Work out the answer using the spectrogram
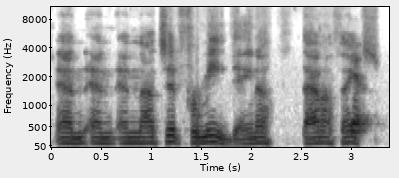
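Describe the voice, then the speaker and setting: A man's voice: mid-range voice, fairly even intonation, measured pace, a little mellow. A man from Canada in his fifties, a guest on a live online interview, telling his story plainly and steadily.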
